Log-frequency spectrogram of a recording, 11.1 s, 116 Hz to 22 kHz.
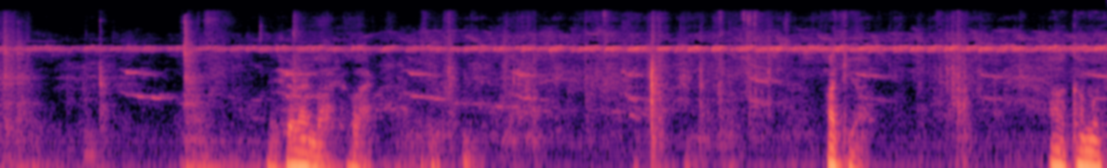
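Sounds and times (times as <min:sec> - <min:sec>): night insects trilling: 0:00.0 - 0:11.0.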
